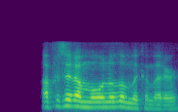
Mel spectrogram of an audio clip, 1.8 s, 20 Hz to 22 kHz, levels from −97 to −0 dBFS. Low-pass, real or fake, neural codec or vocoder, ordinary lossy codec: 5.4 kHz; fake; codec, 16 kHz, 0.2 kbps, FocalCodec; AAC, 32 kbps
